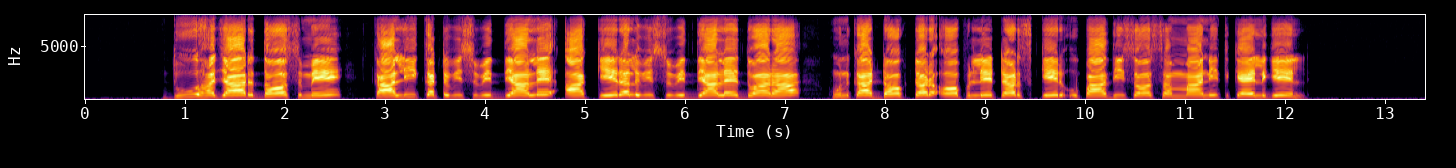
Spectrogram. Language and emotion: Maithili, neutral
